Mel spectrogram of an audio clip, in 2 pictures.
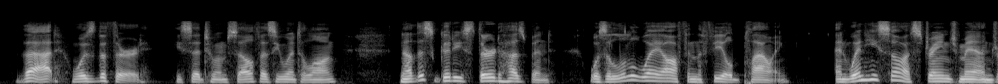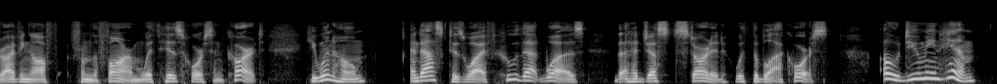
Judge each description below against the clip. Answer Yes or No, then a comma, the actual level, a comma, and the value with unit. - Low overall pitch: Yes, low, 130 Hz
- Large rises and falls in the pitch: Yes, wide, 5.8 semitones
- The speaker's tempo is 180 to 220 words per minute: Yes, average, 200 wpm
